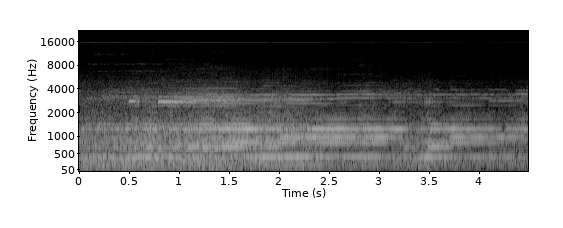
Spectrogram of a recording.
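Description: Dense city road traffic with many vehicle horns honking at once: several steady horn tones at different pitches overlap over the rumble of engines.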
